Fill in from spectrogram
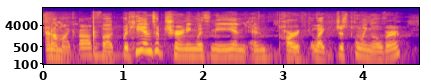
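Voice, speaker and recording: A woman talks in an animated tone at a fairly quick pace. Noticeable background noise runs behind her. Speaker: tarot reader. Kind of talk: casual tarot reading vlog. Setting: outdoors in a park. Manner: loud.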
